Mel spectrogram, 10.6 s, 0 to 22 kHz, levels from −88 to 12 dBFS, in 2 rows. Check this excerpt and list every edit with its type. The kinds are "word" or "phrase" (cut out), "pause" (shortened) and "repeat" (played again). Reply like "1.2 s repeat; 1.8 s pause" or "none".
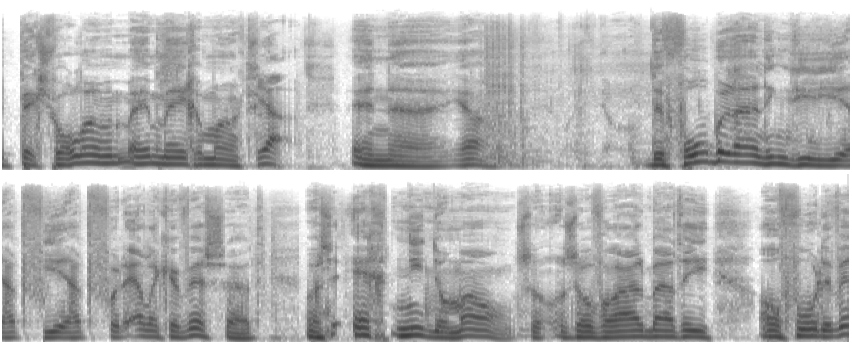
2.1 s pause; 5.6 s repeat; 7.2 s pause; 7.7 s word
